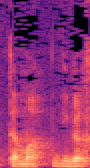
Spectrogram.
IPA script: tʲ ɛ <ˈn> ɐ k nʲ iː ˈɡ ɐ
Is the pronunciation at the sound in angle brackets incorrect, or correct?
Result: incorrect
